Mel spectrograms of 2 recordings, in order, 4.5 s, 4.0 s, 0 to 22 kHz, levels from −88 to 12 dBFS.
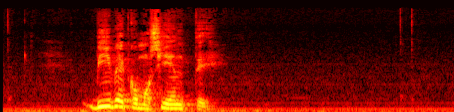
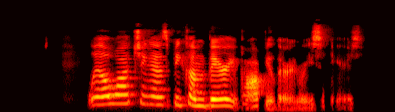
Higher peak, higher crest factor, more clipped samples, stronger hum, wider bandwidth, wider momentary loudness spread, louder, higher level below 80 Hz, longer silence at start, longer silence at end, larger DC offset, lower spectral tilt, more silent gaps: first, -2 dBFS vs -6 dBFS; about the same, 16 dB vs 20 dB; neither; neither; first, 16 kHz vs 9.2 kHz; second, 14 LU vs 21 LU; first, -14 LUFS vs -25 LUFS; first, -40 dBFS vs -78 dBFS; second, 0.25 s vs 0.9 s; first, 2.3 s vs 0.35 s; neither; first, -5.5 dB/octave vs -2 dB/octave; neither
